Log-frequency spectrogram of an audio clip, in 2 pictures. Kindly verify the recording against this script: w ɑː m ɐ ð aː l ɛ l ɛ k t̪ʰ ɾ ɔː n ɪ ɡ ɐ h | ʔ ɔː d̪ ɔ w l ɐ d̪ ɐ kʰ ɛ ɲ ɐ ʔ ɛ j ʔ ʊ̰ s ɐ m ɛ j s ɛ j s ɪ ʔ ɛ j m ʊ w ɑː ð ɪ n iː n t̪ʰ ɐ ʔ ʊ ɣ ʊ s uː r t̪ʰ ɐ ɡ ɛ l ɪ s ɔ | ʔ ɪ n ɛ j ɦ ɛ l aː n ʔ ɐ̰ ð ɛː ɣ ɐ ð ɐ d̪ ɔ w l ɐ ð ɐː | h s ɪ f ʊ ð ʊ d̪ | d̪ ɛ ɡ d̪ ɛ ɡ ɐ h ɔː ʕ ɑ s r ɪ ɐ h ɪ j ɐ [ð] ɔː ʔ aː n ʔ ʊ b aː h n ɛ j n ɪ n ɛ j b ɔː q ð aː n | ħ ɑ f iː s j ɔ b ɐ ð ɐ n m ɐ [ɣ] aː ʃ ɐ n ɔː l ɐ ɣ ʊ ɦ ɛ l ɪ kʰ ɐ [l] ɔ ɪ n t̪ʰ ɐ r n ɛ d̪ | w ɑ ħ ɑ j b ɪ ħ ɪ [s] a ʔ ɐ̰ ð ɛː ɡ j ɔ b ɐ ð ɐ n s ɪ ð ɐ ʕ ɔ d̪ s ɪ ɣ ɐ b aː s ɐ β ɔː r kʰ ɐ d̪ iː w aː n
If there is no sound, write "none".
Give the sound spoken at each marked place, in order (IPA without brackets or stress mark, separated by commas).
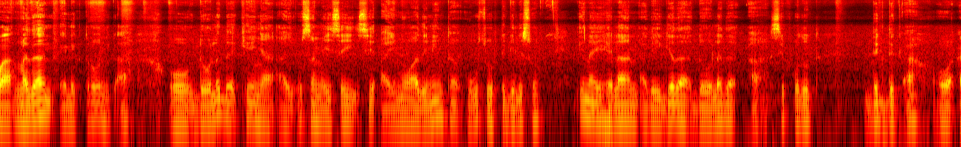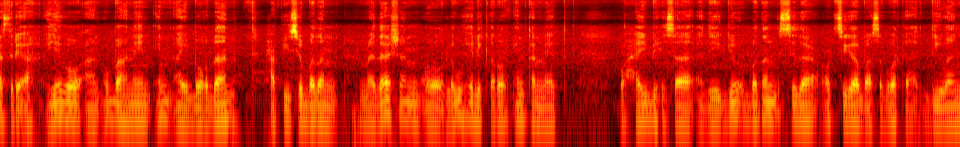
ɣ, ð, ɾ, s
